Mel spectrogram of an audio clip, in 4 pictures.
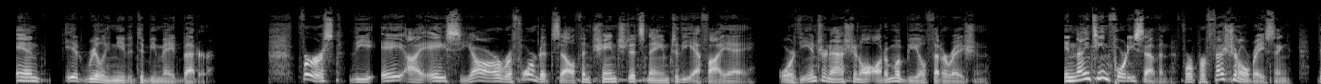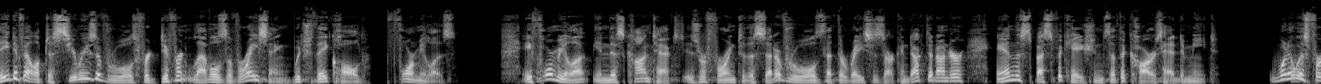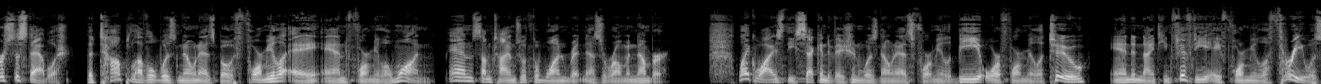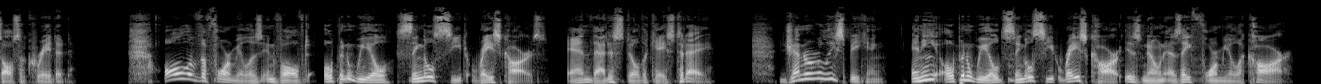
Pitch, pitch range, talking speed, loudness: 100 Hz, 90-125 Hz, 175 wpm, -17 LUFS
